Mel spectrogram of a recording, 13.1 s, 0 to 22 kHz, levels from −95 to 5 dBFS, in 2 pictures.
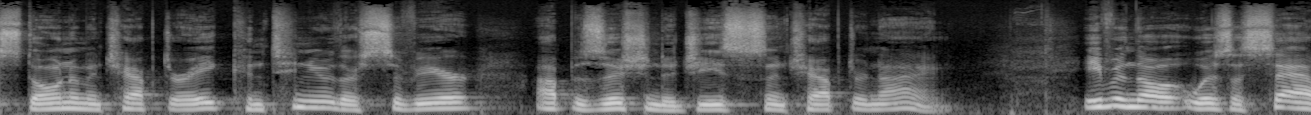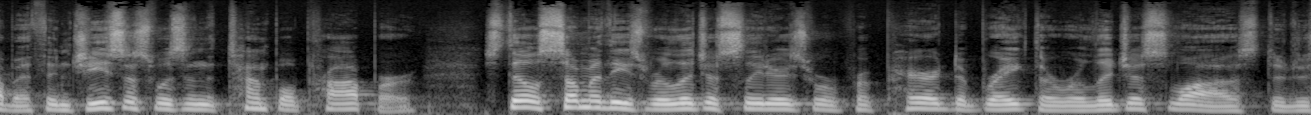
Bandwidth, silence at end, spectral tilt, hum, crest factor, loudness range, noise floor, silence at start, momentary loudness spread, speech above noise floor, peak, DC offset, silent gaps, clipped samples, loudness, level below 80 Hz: over 20 kHz; 0 s; -4.5 dB/octave; none; 16 dB; 2 LU; -50 dBFS; 0 s; 9 LU; 28 dB; -6 dBFS; under 0.1%; none; under 0.1%; -22 LUFS; -60 dBFS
